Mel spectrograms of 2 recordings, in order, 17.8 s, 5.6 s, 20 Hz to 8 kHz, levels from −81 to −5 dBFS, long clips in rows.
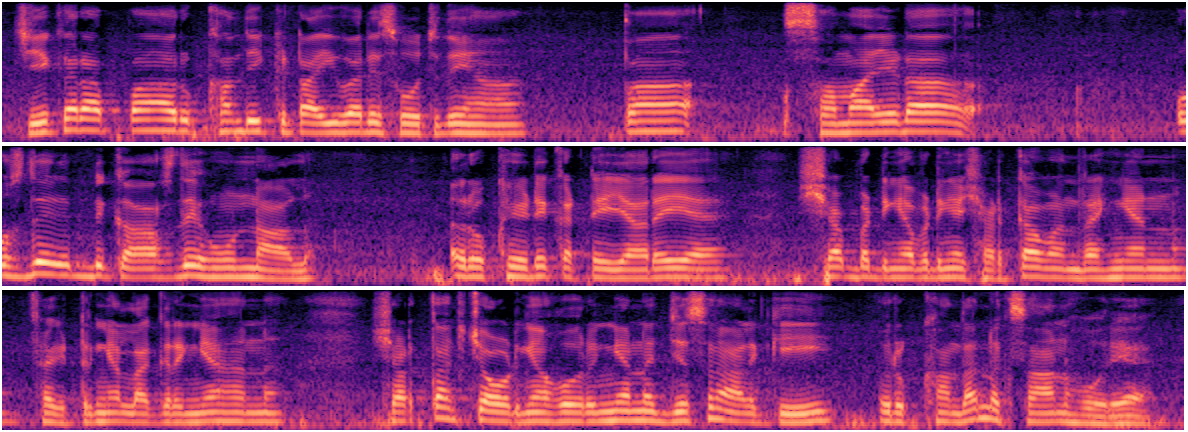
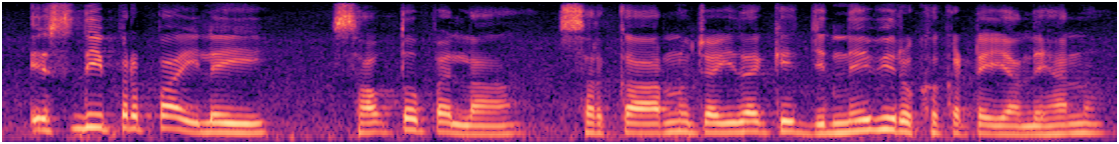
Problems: none marked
